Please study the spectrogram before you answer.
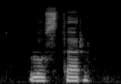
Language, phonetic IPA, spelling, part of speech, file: Polish, [ˈlustɛr], luster, noun, LL-Q809 (pol)-luster.wav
